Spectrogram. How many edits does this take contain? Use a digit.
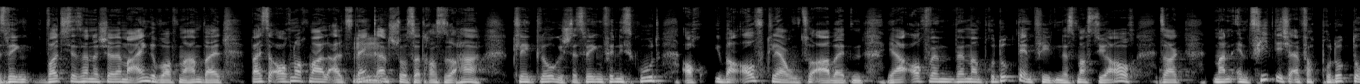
3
